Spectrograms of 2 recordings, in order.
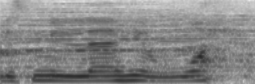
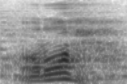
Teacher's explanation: আসলে আপনি বলতেছেন বিসমিল্লাহির ওয়াহ, ঠোঁট গোল করতেছেন, রহমানির রহিম বলতেছেন। র বলতে তো ঠোঁট গোল হয় না বাবা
